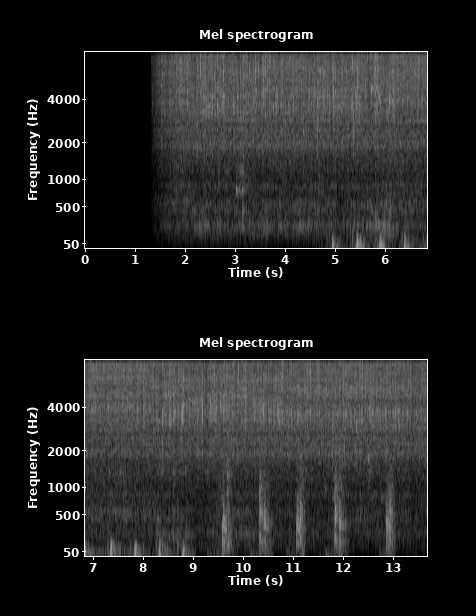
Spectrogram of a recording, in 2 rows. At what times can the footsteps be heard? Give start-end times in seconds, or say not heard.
4.9-13.1.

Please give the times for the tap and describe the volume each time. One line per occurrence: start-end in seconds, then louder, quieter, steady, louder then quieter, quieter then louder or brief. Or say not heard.
1.4-13.6 steady.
